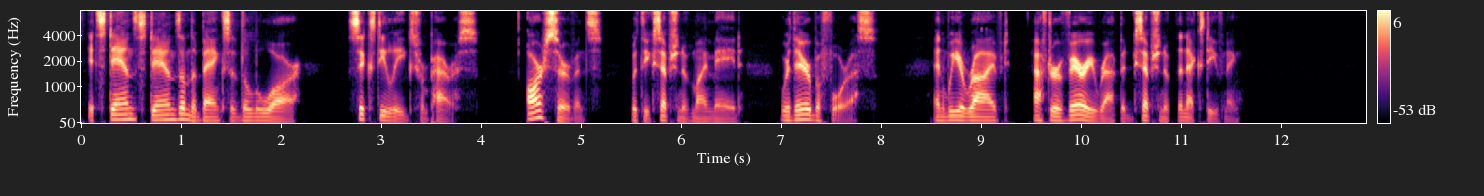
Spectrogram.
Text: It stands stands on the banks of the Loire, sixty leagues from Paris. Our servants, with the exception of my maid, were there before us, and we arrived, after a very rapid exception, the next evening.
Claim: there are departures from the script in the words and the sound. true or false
false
